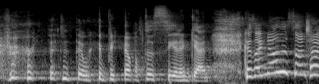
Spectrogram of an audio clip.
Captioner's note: chuckles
